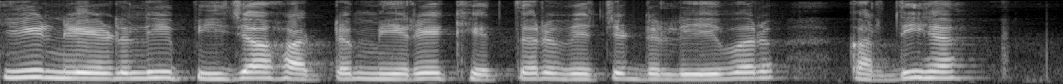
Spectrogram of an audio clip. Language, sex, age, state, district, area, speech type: Punjabi, female, 60+, Punjab, Gurdaspur, rural, read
